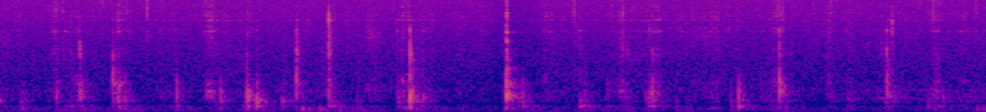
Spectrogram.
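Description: A loose brass-finish metal door knob on a white panel door is gripped by hand and rattled back and forth. The result is a quiet, irregular string of short, dry clicks and knocks with a mid-pitched clatter and almost no ring, with a few sharper knocks standing out.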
